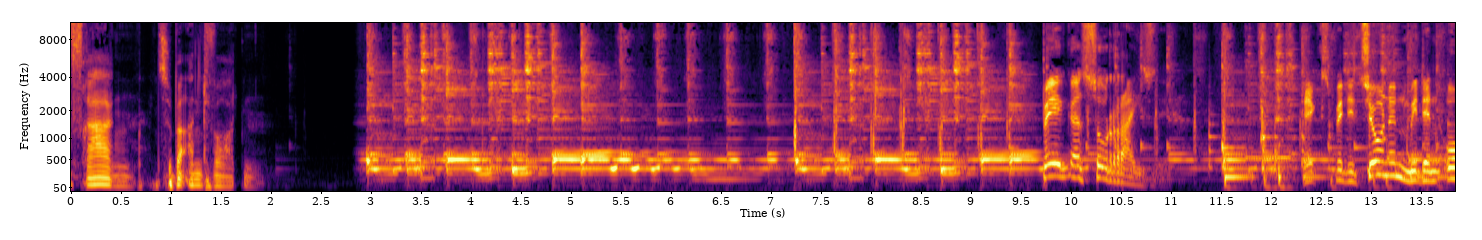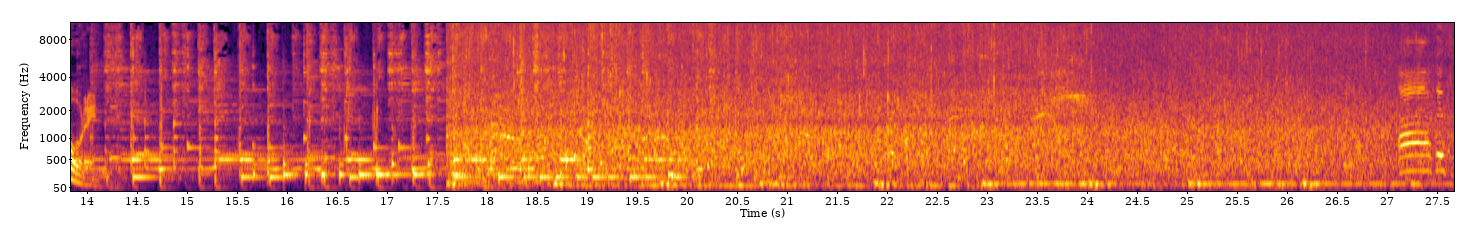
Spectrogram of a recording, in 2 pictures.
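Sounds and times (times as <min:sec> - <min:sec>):
speech: 0:00.1 - 0:02.0, 0:09.8 - 0:11.0, 0:12.4 - 0:14.4
music: 0:02.8 - 0:24.2, 0:24.9 - 0:27.6
small waterfall rushing in a hot river: 0:17.6 - 0:27.6.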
